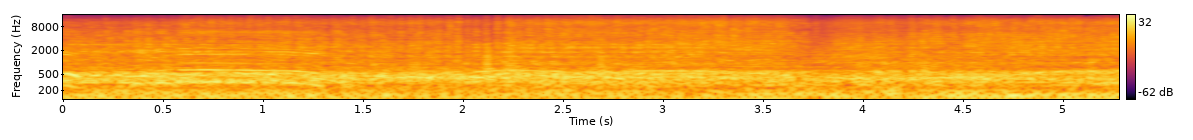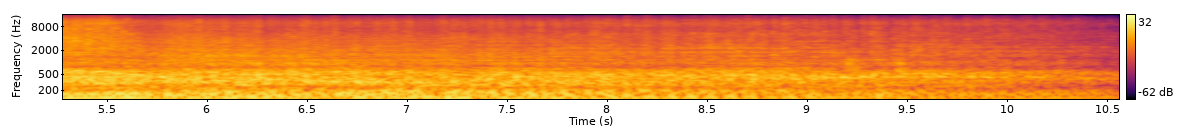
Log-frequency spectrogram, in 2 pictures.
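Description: Snowmobile engine running steadily, slowly fading out over the last few seconds.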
